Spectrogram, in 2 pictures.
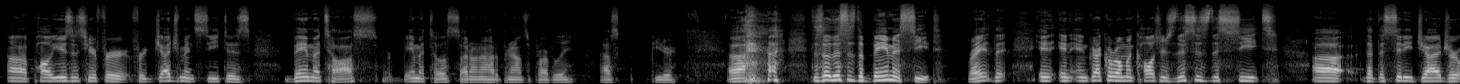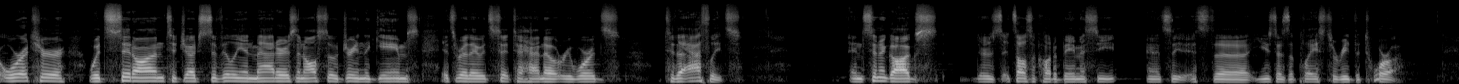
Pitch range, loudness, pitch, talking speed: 130-160 Hz, -25 LUFS, 145 Hz, 190 wpm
